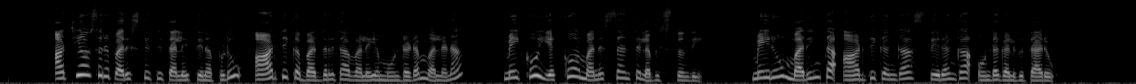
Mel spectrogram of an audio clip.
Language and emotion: Telugu, neutral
